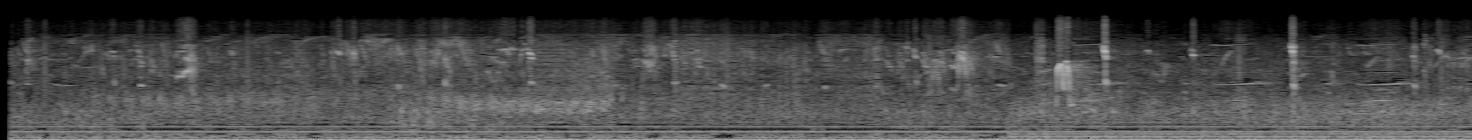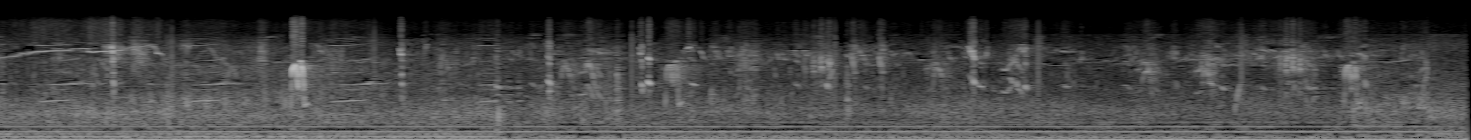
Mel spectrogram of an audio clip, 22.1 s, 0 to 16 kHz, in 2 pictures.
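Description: Wild birds calling: many short, sharp chirps and calls, with a few louder ones about 8 and 13 seconds in, over a steady low hum.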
